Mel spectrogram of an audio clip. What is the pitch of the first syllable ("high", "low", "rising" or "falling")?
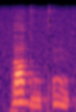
high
